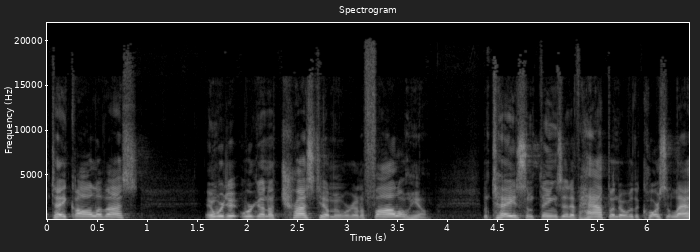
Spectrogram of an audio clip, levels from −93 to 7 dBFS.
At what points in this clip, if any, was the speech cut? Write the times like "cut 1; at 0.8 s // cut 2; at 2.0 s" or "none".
none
